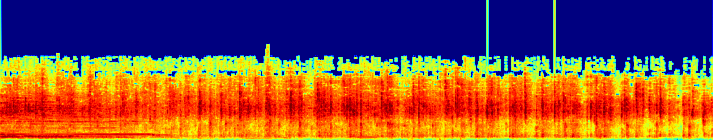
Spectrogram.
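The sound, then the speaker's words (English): A crowd applauds the panelists at the end of a show, in a dense, crackling wash of applause that lasts several seconds, with a few voices whooping at the start before it settles and thins slightly toward the end. “Round of applause for our panelists.”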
